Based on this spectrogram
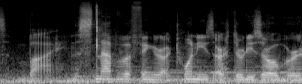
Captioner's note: snaps finger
